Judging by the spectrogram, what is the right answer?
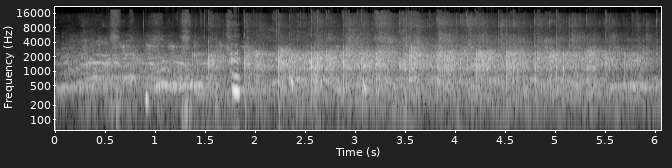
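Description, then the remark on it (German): A crowd applauds steadily for several seconds, a dense wash of many hands clapping with some laughter and murmuring voices mixed in, fairly loud throughout. “Der Applaus gilt für dich, Schatz.”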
